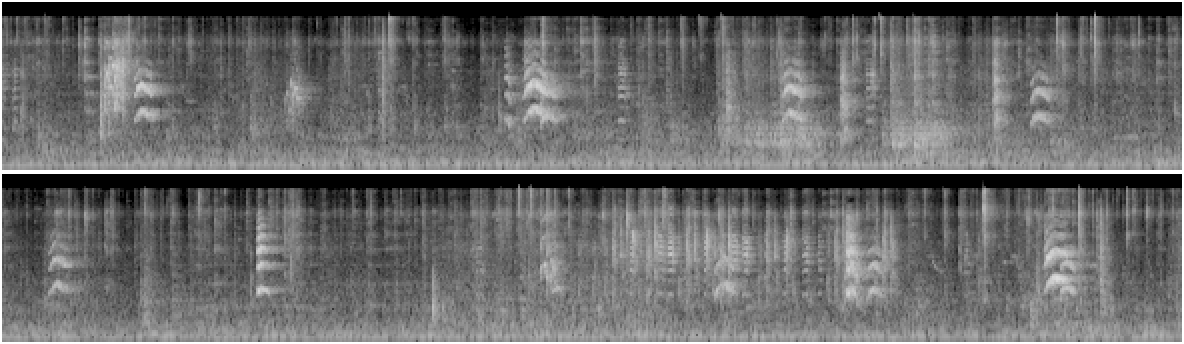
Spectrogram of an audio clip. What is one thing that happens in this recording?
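A small bird chirps in short, repeated calls.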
